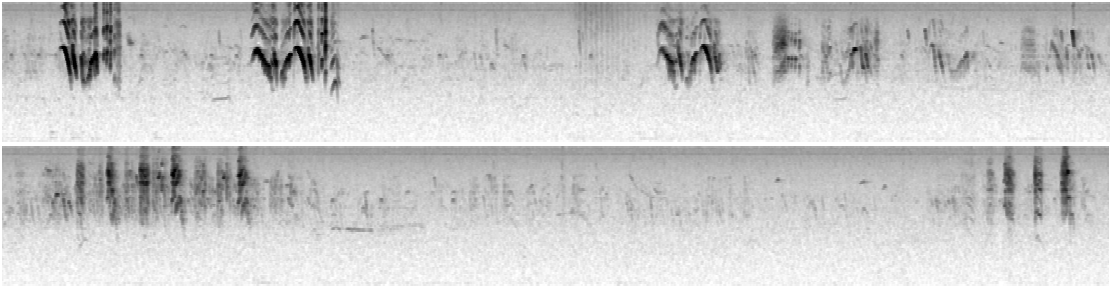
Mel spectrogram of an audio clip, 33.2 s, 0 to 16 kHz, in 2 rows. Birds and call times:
Superb Starling (Lamprotornis superbus): 4.5s, 10.3s
White-browed Sparrow-Weaver (Plocepasser mahali): 18.8s, 32.2s

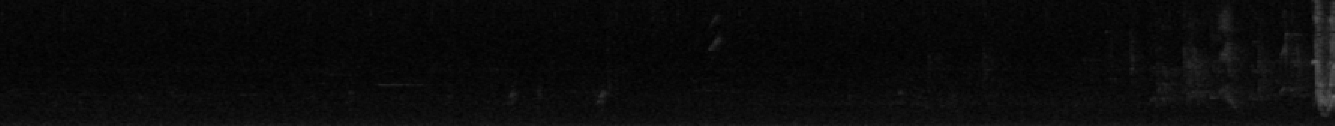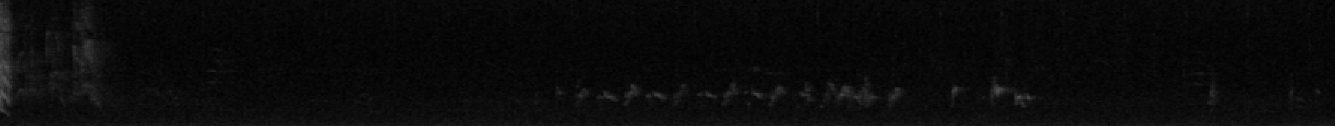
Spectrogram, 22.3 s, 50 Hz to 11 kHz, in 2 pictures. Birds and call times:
White-browed Sparrow-Weaver (Plocepasser mahali): 11.1s
Common Bulbul (Pycnonotus barbatus): 17.7s

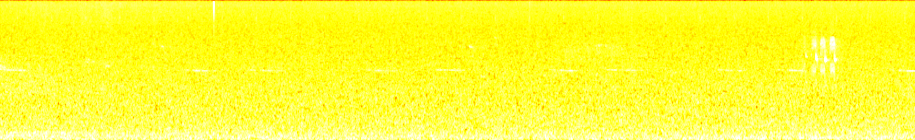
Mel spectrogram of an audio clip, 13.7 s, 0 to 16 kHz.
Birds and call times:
Rattling Cisticola (Cisticola chiniana): 12.3s

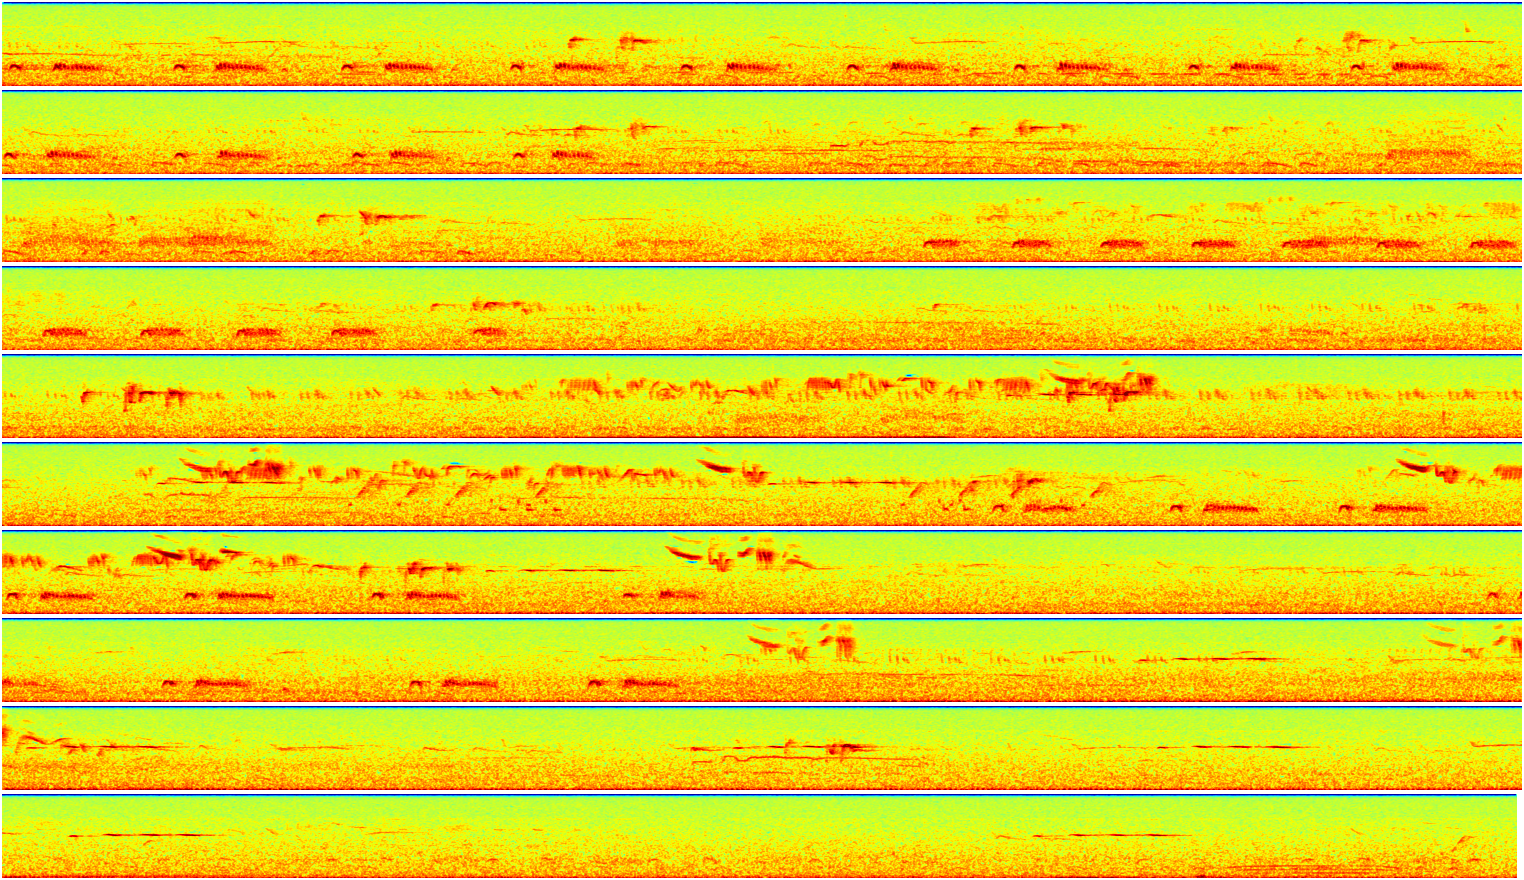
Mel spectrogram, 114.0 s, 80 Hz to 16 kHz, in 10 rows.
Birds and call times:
Blue-naped Mousebird (Urocolius macrourus): 1.9s, 11.0s
Common Bulbul (Pycnonotus barbatus): 4.6s, 25.6s, 46.6s
Ring-necked Dove (Streptopelia capicola): 5.0s, 12.9s, 33.3s, 67.1s, 81.4s
Yellow-breasted Apalis (Apalis flavida): 48.6s
Brimstone Canary (Crithagra sulphurata): 51.7s, 69.6s, 85.5s
Sulphur-breasted Bushshrike (Telophorus sulfureopectus): 53.4s, 58.7s, 63.1s, 72.5s, 88.8s, 97.0s, 103.6s, 110.9s
Slate-colored Boubou (Laniarius funebris): 60.4s

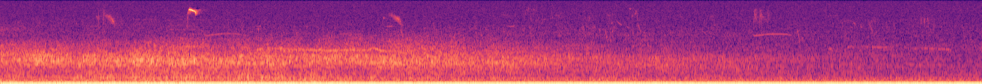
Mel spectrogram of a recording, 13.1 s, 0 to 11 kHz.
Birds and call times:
Blue-naped Mousebird (Urocolius macrourus): 10.3s

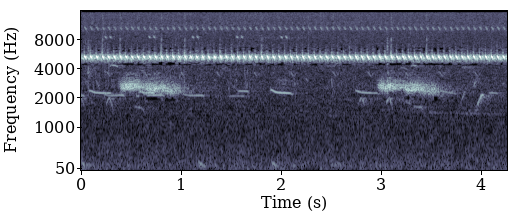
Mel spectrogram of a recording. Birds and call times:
African Gray Hornbill (Lophoceros nasutus): 1.9s

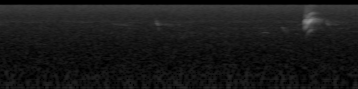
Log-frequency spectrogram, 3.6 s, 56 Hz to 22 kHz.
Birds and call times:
African Paradise-Flycatcher (Terpsiphone viridis): 3.1s

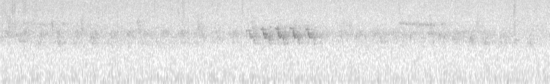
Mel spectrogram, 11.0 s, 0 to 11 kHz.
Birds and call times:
Common Bulbul (Pycnonotus barbatus): 5.6s

